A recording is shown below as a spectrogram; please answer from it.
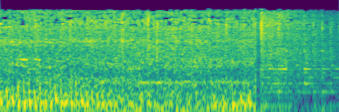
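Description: Low rumble of vehicle engines and street noise mixed with background music; about three seconds in the rumble drops away, leaving only music with steady held notes.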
